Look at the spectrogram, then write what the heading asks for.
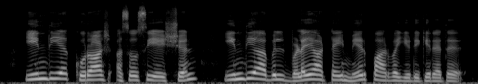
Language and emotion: Tamil, neutral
